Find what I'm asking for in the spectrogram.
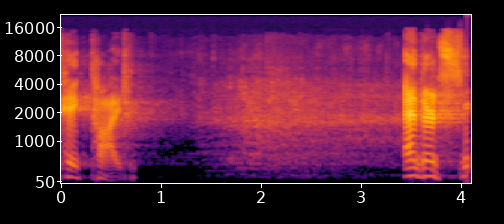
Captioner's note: laughter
